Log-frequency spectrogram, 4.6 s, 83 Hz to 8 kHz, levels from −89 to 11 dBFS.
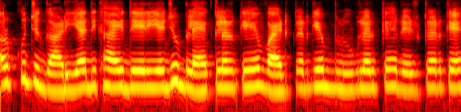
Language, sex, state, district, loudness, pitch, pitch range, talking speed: Hindi, female, Chhattisgarh, Jashpur, -17 LUFS, 230 Hz, 215-235 Hz, 300 wpm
